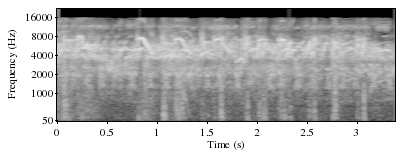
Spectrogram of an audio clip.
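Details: Lure sound of a noisy gathering of small birds: high squeaky twitters and upslurred whistles crowd together, over a pattern of crisp tapping chips roughly several per second.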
